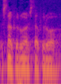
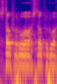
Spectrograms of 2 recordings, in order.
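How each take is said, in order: First: It is said too softly. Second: It is said too loudly.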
